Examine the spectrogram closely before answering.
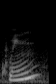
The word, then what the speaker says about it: Quinn: O primeiro livro que eu li no mês de fevereiro foi O Do Que Eu, da Julia Quinn. Gente, não é Queen, é outra pronúncia.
